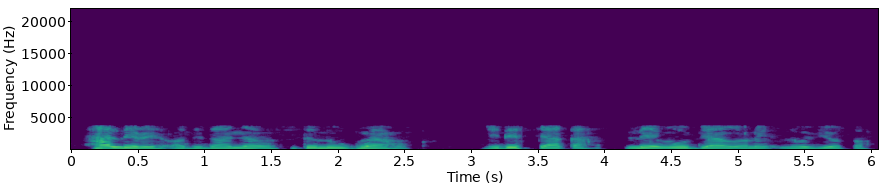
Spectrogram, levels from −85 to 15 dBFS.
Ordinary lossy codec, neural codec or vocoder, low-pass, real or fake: none; none; 3.6 kHz; real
